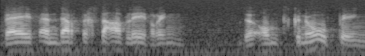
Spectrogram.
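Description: A man's voice: medium pitch, steady tone, measured pace, slight background noise, low-quality recording. A man narrating a 1950s radio serial from a script in a wry, droll manner.

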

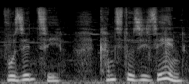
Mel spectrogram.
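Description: A woman's voice: medium pitch, normal speed, dark tone, natural voice. An actress playing a mute, paralysed woman who narrates her anxious thoughts in an intimate, intense radio drama monologue. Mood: alarmed.

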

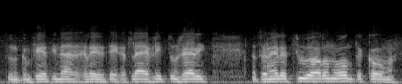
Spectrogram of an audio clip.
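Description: A man's voice: medium pitch, level tone, very fast, close to an everyday voice. An actor playing an irritable, self-important male writer in a radio play, with an impatient, grumbling manner. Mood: grumbling, sarcastic. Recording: dull, noisy old radio play recording.

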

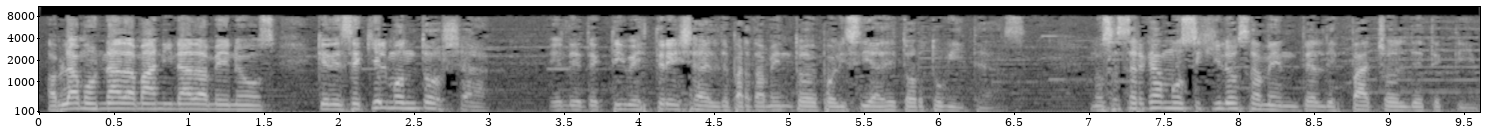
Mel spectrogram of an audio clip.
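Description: A man's voice: medium pitch, close to an everyday voice. Man as a mock-solemn Argentine radio play narrator. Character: grave, melodramatic male radio play narrator. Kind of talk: parody radio drama narration.

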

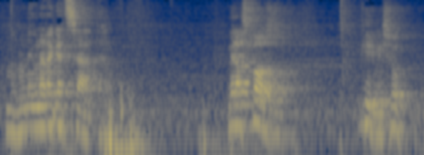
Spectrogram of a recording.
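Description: Actor as a stubborn young fiancé, very echoey. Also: male voice, fairly high pitch, fairly even intonation, normal speed, natural voice. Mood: insistent. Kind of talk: staged radio drama acting in Italian. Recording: very echoey, distant stage recording, faint noise.

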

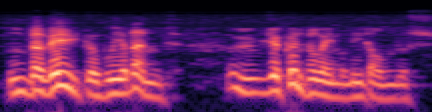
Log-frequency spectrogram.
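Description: Man as a husky, fatherly wise owl. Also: fairly low pitch, lively intonation, normal speed. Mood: soothing. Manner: admonishing yet kindly. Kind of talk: children's radio play acting. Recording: dull old radio recording.

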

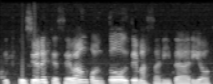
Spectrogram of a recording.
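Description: A woman's voice: medium pitch, brisk. A woman commenting conversationally as a radio co-host. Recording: muffled lo-fi, dry sound.

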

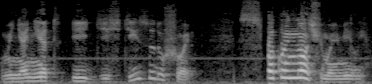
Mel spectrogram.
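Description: An actor playing a lively, sociable society gentleman in a radio play, with an effusive, curious manner. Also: mid-range voice, moderate pace. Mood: chatty. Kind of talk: Russian radio play acting. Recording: dull recording, faint music and crowd.

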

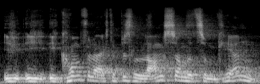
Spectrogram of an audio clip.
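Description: A man with a fairly high, mellow voice speaks emphatically and repeats himself. The room echoes and there is faint noise. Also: brisk. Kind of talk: spontaneous emphatic remark.

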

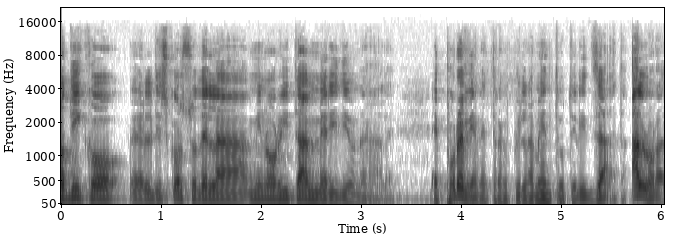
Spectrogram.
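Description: A man performing a satirical, colloquial theatre monologue on stage, ironic and full of rhetorical questions. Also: mid-range voice.

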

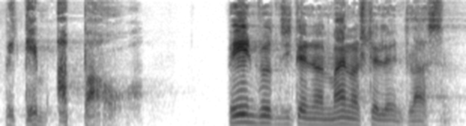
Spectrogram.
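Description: An actor playing a bullying, sly merchant boss in a radio drama, curt and domineering, in a reverberant space. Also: male voice, medium pitch, expressive, normal speed, pushed and bright. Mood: sly, menacing. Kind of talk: German radio play acting.

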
